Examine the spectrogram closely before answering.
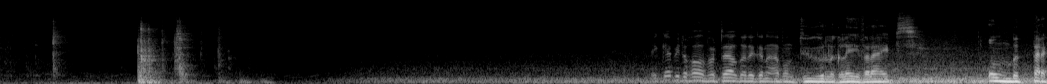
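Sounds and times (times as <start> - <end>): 
low steady rumble: 0.0 - 10.4
door swinging shut with a soft click, heavy thump and rattling knocks: 1.4 - 2.6
speech: 6.6 - 10.4.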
